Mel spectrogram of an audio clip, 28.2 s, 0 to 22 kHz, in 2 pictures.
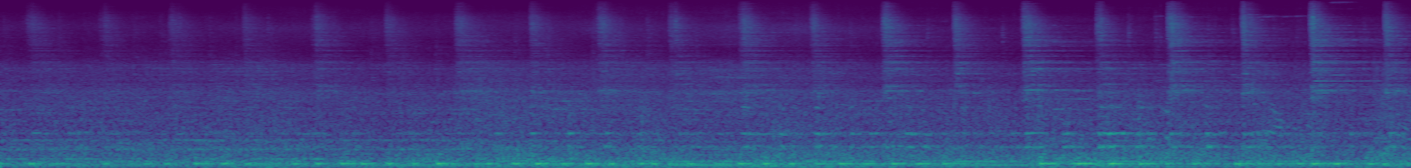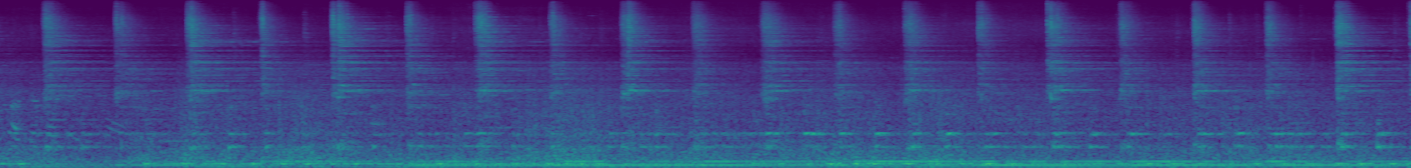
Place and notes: Yancheng, Kaohsiung - Traditional temple festivals
Traditional temple festivals, Firework, Local traditional performing groups, Sony PCM D50 + Soundman OKM II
